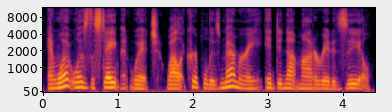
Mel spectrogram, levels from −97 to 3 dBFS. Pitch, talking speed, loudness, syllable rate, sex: 170 Hz, 230 wpm, -19 LUFS, 6.2 syllables/s, female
